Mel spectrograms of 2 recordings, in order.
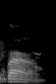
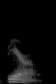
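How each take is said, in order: First: The surname is said in a rural country way. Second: The surname is said in its formal family way. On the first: "if you're country, you say Burham" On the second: "the correct correct pronunciation is Burham"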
